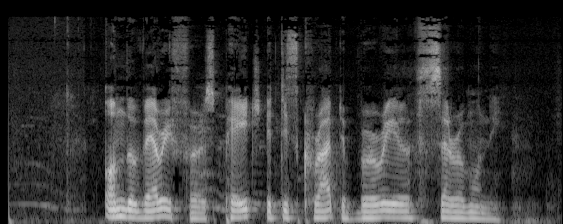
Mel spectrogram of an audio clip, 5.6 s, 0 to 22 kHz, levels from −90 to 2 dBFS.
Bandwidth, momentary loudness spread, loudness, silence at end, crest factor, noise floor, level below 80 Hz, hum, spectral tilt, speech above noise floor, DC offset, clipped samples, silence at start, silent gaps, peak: 16 kHz; 9 LU; -23 LUFS; 0.35 s; 22 dB; -51 dBFS; -50 dBFS; none; -4.5 dB/octave; 28 dB; under 0.1%; under 0.1%; 0.1 s; none; -2 dBFS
